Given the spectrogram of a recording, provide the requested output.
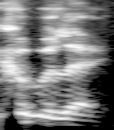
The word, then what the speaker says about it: Ku'ule: Yeah, it's pronounced Ku'ule. She's actually Hawaiian, and they taught me how to pronounce names and use their language, so it was pretty nice for me to figure out.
